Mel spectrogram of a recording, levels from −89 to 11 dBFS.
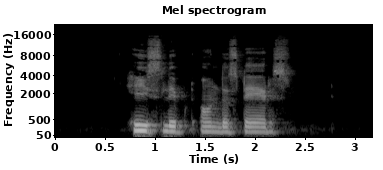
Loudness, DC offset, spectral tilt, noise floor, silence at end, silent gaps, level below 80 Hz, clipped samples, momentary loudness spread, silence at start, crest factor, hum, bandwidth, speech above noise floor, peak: -30 LUFS; under 0.1%; -6 dB/octave; -89 dBFS; 0.85 s; none; -66 dBFS; under 0.1%; 14 LU; 0.75 s; 18 dB; none; 14 kHz; 60 dB; -14 dBFS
